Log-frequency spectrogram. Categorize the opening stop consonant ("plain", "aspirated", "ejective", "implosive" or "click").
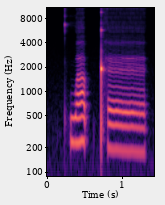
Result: aspirated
